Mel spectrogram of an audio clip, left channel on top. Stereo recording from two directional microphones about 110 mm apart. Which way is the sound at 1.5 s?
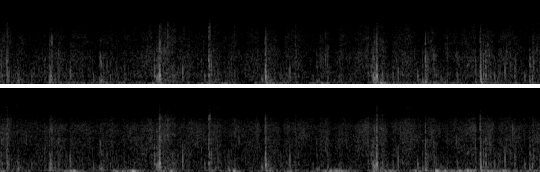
5° right (ahead or behind).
